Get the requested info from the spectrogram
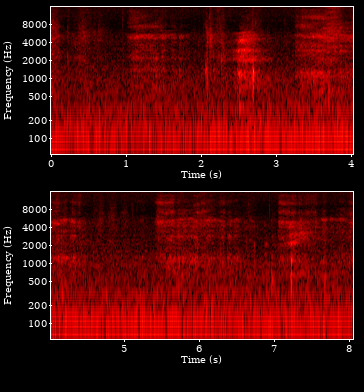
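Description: Pencil scratching on paper in a series of short drawing strokes with brief pauses between them.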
